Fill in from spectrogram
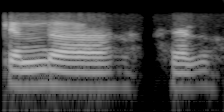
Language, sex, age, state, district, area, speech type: Telugu, male, 60+, Andhra Pradesh, Eluru, rural, conversation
